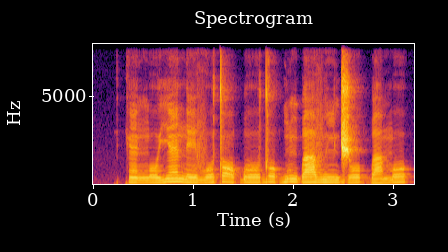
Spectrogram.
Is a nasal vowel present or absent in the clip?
present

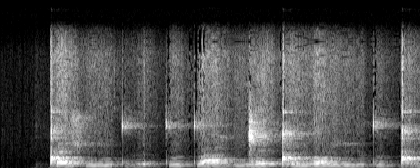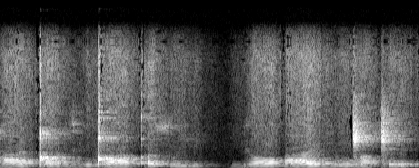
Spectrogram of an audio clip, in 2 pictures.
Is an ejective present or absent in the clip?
present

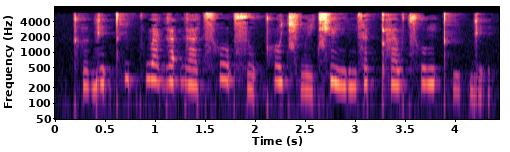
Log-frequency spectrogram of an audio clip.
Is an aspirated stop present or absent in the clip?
present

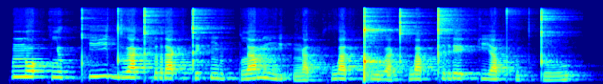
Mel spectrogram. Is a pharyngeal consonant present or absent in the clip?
absent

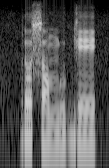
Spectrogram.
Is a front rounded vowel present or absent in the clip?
absent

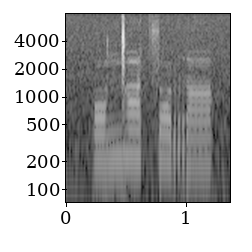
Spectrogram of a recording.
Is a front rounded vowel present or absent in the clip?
absent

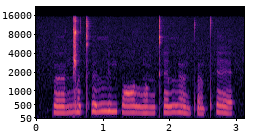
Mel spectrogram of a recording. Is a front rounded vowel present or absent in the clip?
present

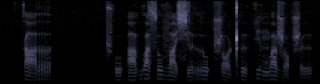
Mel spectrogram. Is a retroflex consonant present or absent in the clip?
present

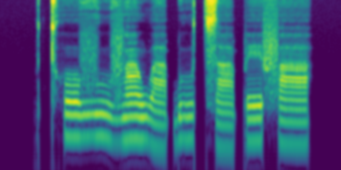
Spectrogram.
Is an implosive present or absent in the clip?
present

